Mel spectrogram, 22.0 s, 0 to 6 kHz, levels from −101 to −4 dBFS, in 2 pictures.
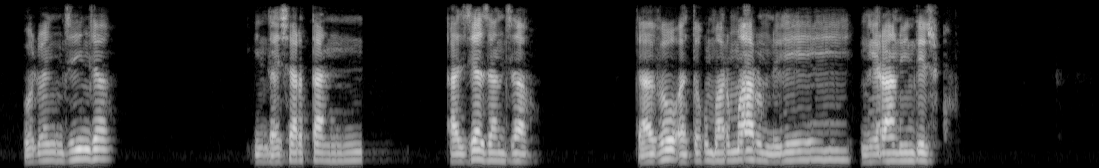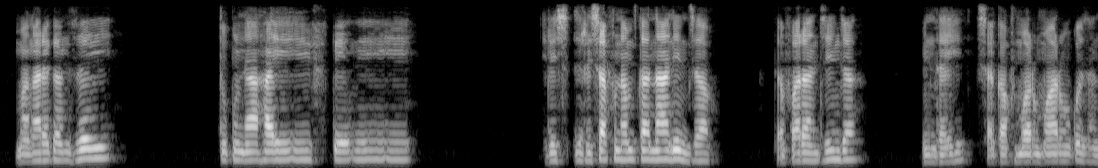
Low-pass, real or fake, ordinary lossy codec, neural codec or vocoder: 5.4 kHz; fake; none; vocoder, 22.05 kHz, 80 mel bands, Vocos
